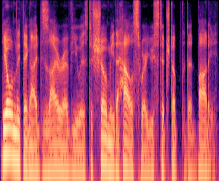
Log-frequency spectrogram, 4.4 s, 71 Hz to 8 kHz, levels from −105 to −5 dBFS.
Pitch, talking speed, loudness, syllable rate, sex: 90 Hz, 275 wpm, -20 LUFS, 6.2 syllables/s, male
